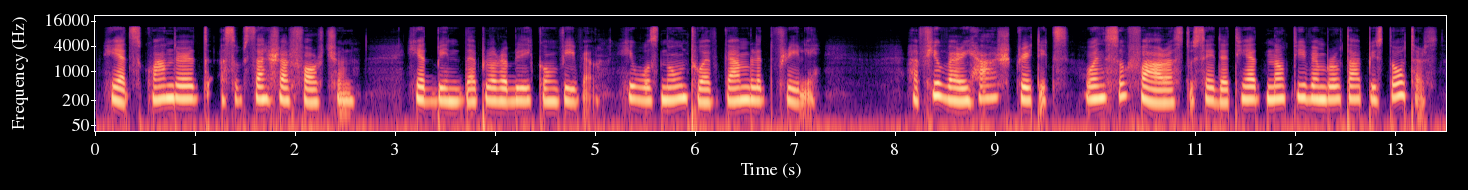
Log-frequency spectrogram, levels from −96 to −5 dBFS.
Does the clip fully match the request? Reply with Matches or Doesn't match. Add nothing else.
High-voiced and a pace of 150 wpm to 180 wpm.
Matches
